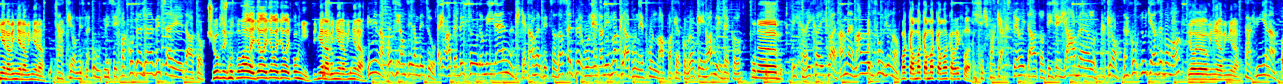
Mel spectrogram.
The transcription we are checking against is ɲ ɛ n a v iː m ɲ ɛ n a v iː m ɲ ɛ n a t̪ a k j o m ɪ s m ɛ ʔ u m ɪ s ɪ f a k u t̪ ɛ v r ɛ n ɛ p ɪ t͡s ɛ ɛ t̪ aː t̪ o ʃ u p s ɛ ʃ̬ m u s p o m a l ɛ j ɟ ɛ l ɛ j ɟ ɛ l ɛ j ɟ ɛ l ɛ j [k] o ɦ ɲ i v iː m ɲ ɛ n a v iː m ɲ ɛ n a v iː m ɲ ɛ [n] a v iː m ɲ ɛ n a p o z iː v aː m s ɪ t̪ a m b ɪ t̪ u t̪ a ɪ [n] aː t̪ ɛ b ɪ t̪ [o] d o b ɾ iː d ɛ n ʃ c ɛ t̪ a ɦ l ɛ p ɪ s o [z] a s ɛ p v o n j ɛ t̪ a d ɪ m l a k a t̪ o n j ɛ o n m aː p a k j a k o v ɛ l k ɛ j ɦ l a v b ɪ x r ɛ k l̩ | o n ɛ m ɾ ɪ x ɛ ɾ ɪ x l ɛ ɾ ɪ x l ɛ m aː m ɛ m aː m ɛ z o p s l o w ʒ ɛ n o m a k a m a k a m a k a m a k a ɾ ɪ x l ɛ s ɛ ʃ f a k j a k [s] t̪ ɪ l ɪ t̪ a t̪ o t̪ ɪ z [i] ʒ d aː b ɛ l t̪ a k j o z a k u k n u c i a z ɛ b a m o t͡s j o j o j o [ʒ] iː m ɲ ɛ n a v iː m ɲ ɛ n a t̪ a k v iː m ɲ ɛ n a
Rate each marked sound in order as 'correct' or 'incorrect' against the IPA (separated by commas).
incorrect, correct, incorrect, incorrect, correct, correct, incorrect, incorrect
